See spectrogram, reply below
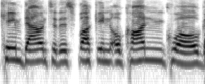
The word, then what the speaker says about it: Okonkwo: How do you say that? – Don't I have Okonwu? – Chigozem Okonkwo.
